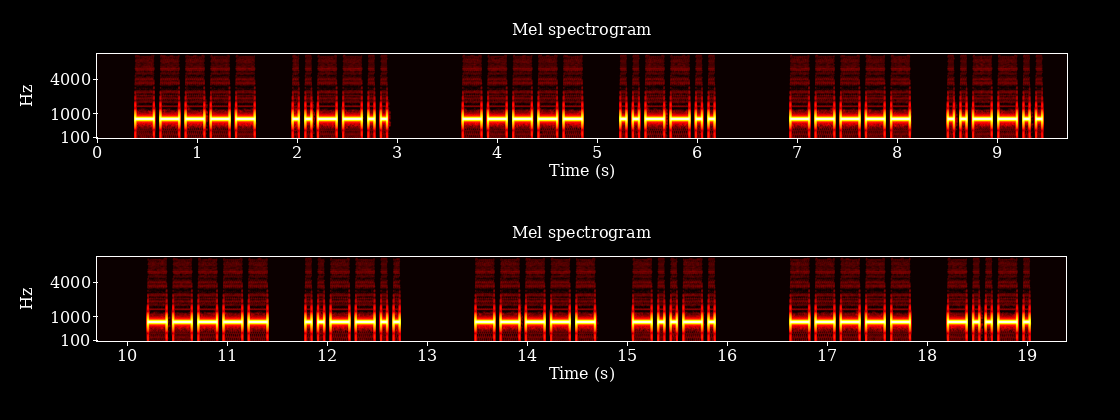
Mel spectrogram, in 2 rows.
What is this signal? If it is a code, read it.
Morse code, heard as a keyed tone, about 19 wpm, spaced as for 14 wpm, 800 Hz. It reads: 0 ? 0 ? 0? 0? 0 / 0/
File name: morse mp3 / lecon13-vitesse 18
